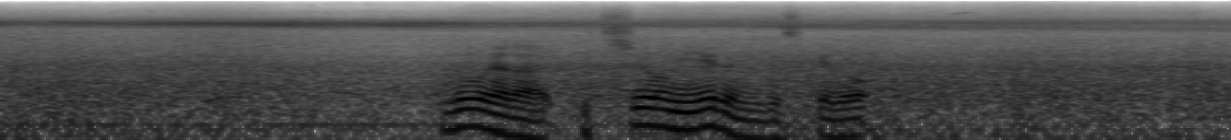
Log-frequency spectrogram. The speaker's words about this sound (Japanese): 激しく波が打ちつけてる音が聞こえて海面見えますね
